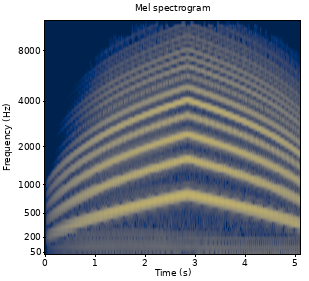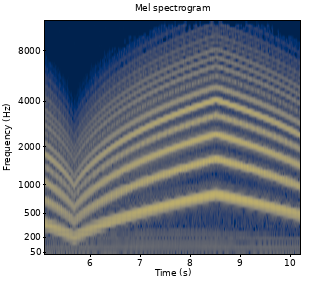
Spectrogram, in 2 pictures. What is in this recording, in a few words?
air raid mechanical siren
